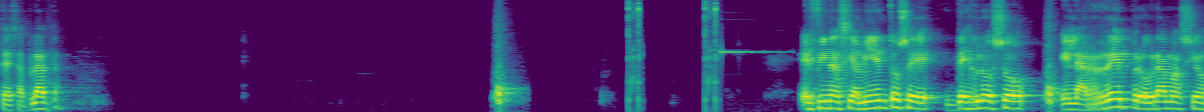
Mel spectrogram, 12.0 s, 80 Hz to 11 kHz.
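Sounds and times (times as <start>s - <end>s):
quick clicks: 6.3s - 7.2s
high bell ding: 7.2s - 8.3s.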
